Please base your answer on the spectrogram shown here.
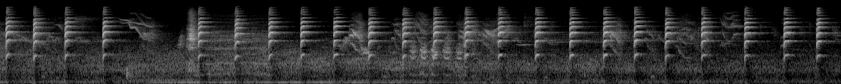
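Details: Male trumpeter hornbill in a captive aviary in Oregon, USA, giving a steady run of short, nasal, harmonic-rich notes about three per second, with softer calls from other birds mixed in midway.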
